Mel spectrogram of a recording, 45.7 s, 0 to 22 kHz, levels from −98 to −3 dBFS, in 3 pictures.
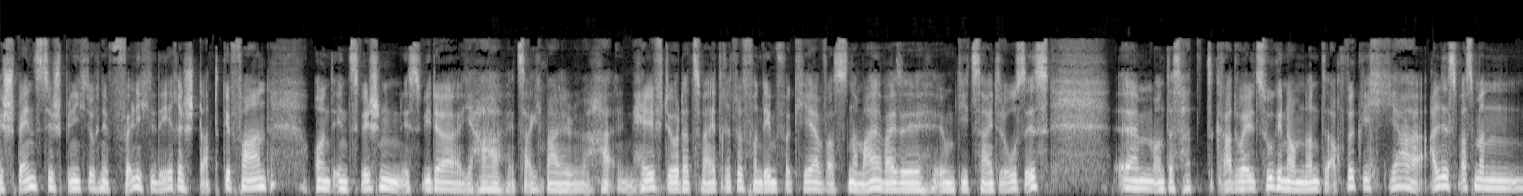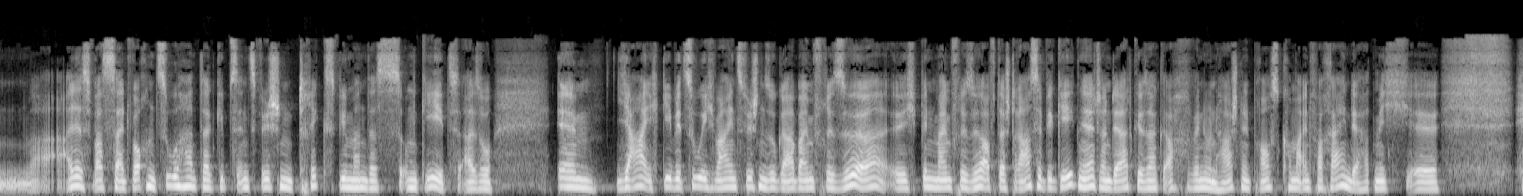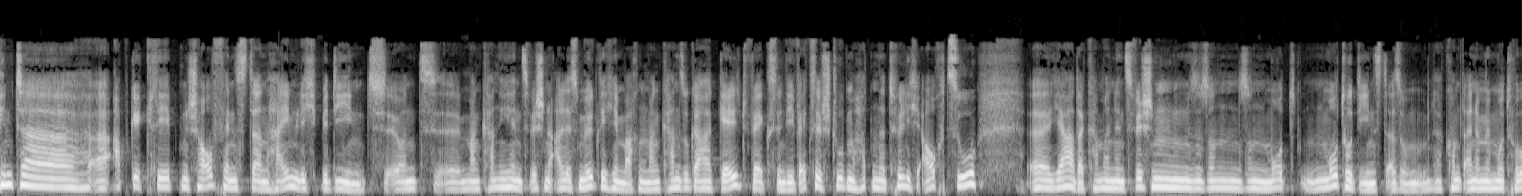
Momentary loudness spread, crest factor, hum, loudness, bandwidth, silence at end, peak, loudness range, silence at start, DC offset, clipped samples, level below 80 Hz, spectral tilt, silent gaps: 6 LU; 14 dB; none; -17 LUFS; 12 kHz; 0 s; -2 dBFS; 2 LU; 0 s; under 0.1%; under 0.1%; -44 dBFS; -5.5 dB/octave; none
